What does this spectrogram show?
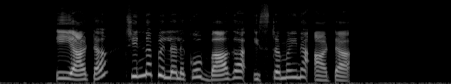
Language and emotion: Telugu, neutral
